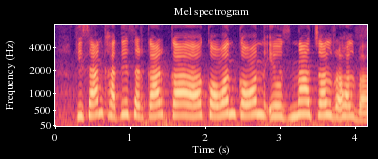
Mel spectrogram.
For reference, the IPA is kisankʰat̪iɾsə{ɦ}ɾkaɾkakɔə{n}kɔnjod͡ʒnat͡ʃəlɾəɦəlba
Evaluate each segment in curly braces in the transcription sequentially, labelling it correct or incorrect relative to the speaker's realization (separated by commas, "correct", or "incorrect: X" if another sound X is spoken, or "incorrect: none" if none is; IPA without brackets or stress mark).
incorrect: none, correct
